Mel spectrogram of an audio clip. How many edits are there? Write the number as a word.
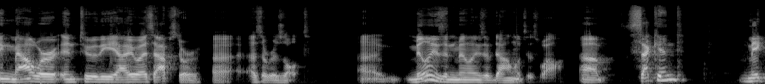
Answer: one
